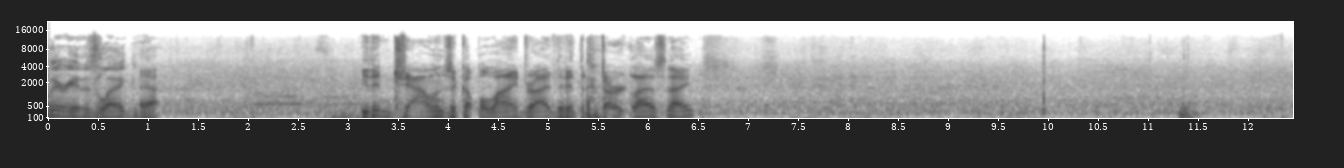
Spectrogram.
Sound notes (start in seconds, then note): 5.5 laughter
